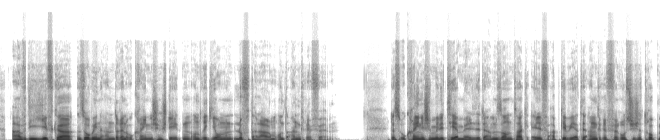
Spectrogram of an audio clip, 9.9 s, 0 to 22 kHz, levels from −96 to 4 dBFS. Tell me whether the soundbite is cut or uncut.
uncut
